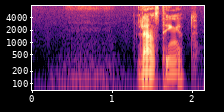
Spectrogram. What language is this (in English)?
Swedish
